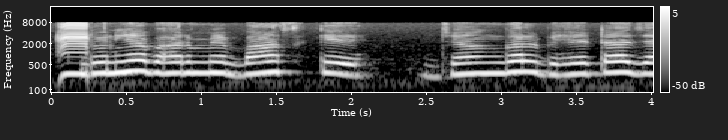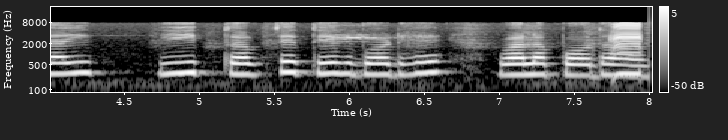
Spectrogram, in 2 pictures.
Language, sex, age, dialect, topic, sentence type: Bhojpuri, female, 18-24, Southern / Standard, agriculture, statement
